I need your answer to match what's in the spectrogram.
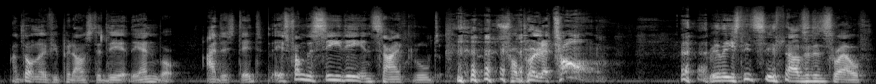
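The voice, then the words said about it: Strong French accent. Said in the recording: “I'm French. That's why I speak with this outrageous accent.”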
